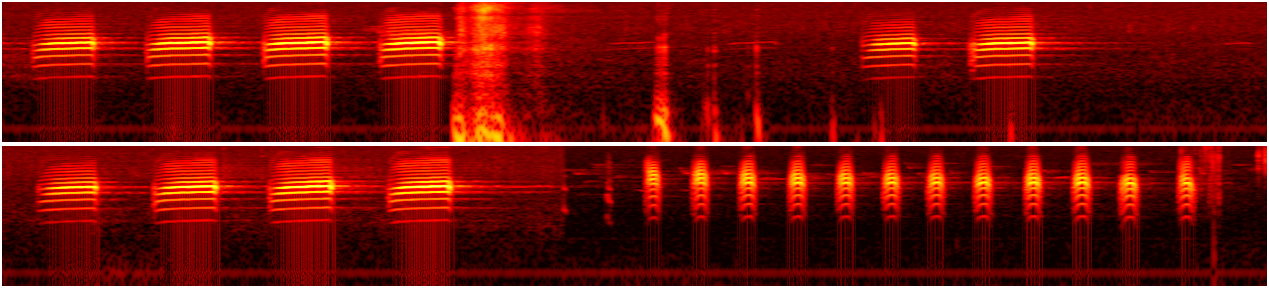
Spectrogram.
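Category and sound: bird, red-breasted nuthatch calls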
